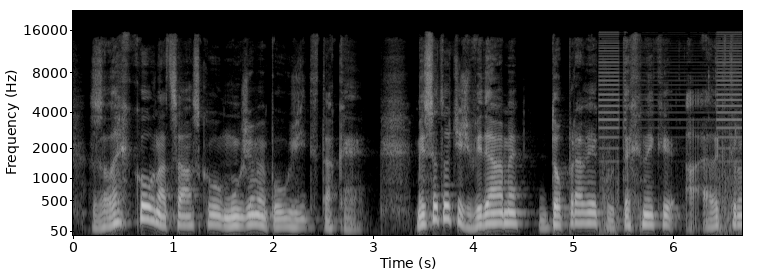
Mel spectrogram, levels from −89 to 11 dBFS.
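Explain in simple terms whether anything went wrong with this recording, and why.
From 5.25 s to the end, a buzz sits under the speech. This is computer activity noise. The computer's working parts disturb the shared electrical ground of the audio gear. The buzz pulses roughly 500 times a second and follows the computer, not the speech.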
